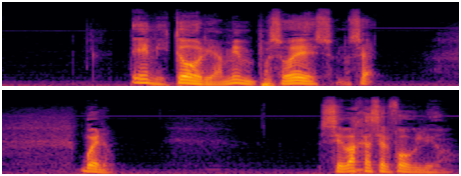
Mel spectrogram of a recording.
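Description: A man speaks with animation, close into a microphone.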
